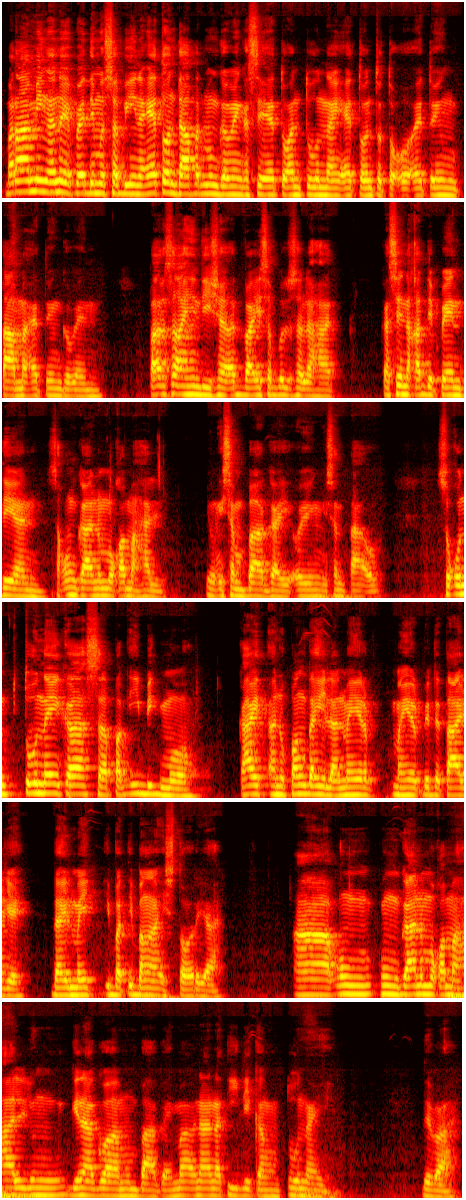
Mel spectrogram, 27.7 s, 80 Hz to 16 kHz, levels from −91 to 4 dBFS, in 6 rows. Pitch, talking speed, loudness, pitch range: 135 Hz, 180 wpm, -23 LUFS, 125-150 Hz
